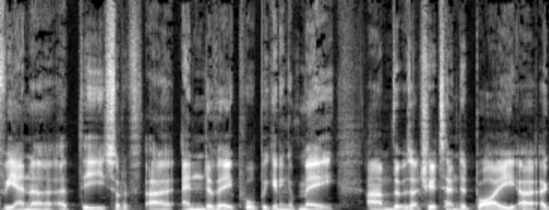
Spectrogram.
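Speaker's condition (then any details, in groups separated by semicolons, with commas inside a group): No condition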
